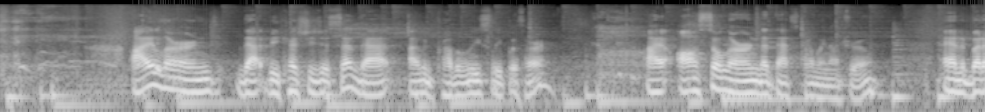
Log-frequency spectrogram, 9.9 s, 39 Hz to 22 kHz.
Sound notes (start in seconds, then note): 0.0 laughs; 5.8 gasps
